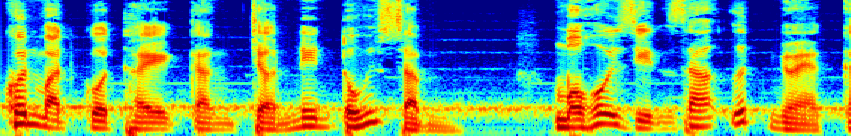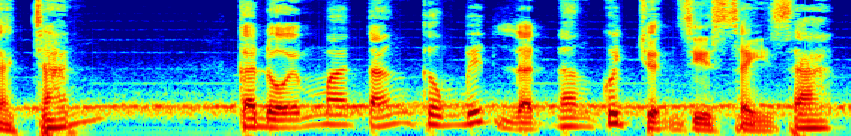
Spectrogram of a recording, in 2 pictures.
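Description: A man telling a horror story in a scripted, dramatic, expressive way. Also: mid-range voice, moderate pace, over music.

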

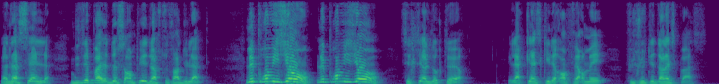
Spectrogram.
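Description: A man narrating a classic adventure novel as an audiobook, reading dramatically and dropping low and quiet for tense moments. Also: fairly quick.

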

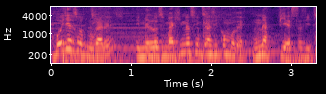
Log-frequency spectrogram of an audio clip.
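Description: A podcast host with a Mexican accent and a high voice talks fast in casual, slangy, foul-mouthed comic banter. Music and crowd noise fill the background.

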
